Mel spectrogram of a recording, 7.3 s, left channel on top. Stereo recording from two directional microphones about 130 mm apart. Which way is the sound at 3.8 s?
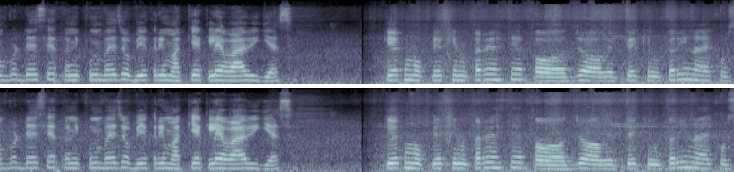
Centre (ahead or behind).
